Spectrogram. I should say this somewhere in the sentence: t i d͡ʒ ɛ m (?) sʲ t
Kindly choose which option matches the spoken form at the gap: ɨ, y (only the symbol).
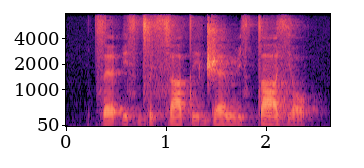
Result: y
